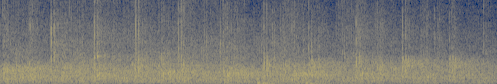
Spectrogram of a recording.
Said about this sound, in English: Let's have another clap of appreciation for our worship band today.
